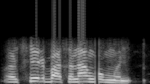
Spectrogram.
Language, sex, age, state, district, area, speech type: Bodo, female, 60+, Assam, Chirang, rural, conversation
